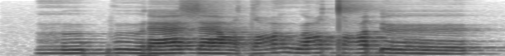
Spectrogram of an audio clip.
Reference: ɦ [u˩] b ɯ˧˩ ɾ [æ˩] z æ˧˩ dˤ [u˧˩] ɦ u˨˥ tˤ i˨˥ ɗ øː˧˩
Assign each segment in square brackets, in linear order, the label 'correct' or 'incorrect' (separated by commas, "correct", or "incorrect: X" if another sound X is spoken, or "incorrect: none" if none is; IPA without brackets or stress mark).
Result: incorrect: ɯ˩, incorrect: æ˨˥, incorrect: u˨˥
